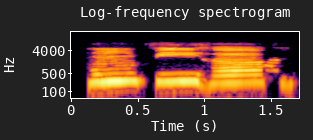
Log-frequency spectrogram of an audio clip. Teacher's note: इसमें हा हरूफे हल्की है, इसको हल्क से अदा करेंगे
